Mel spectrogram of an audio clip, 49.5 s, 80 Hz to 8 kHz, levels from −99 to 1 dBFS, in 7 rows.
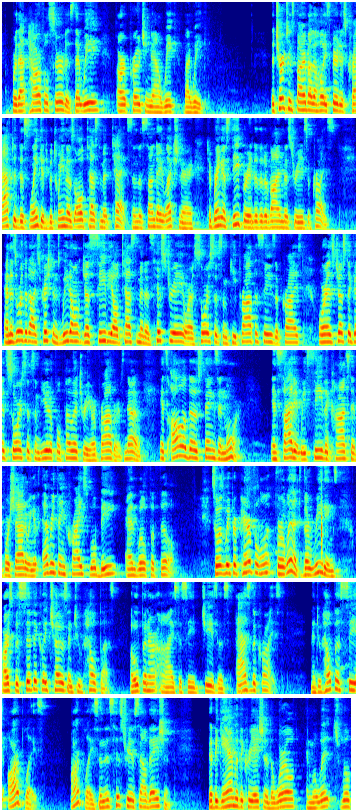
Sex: male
